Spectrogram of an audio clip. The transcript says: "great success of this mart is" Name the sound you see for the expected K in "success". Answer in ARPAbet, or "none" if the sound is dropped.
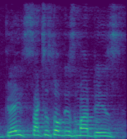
K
